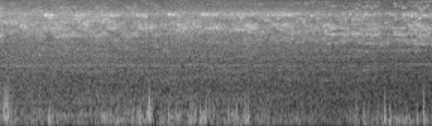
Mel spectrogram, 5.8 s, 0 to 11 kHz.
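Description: Great Western Railway Class 800 train rolling slowly past as it arrives, with a steady high-pitched squeal over an uneven low rumble.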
